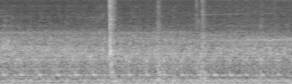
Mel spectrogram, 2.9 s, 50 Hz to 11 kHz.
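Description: A 2005 flatbed truck with a 6.0 engine idles with a steady, even rumble as it is slowly moved back into its spot, with one short sharp click partway through.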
